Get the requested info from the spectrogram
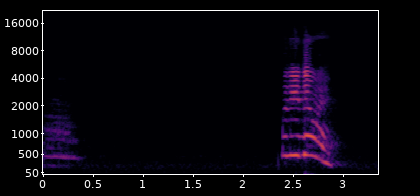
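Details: Domestic cat indoors giving one falling, nasal meow lasting about half a second, preceded by a brief human voice and then quiet.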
